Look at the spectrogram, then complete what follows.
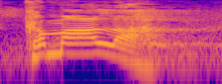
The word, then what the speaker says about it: Kamala: do you pronounce it it's with a comma like a comma right like a comma remember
